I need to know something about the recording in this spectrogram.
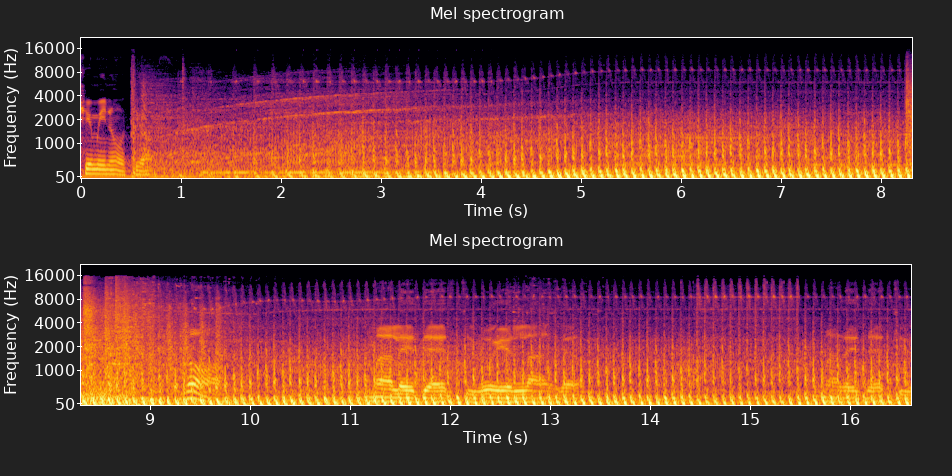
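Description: A helicopter engine starts up with a rising whine.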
